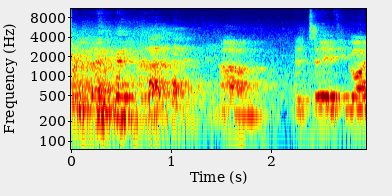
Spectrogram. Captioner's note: audience laughter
